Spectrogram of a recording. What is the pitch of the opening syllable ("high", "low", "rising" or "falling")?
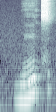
rising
